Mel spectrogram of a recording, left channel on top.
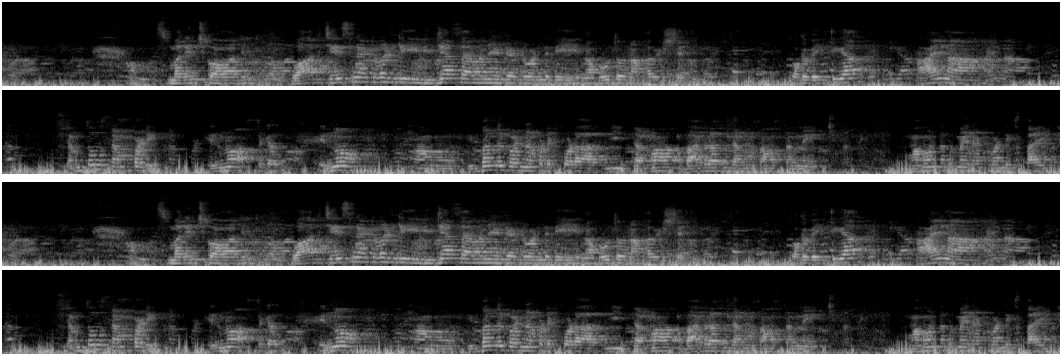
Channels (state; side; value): identical; both; correlation 1.00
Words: స్మరించుకోవాలి. వారు చేసినటువంటి విద్యాసేవ అనేటటువంటిది నా భూతో నా భవిష్యత్. ఒక వ్యక్తిగా ఆయన ఎంతో శ్రమపడి ఎన్నో ఇబ్బందులు పడినప్పటికీ కూడా ఈ భాగరాజు ధర్మ సంస్థల్ని మహోన్నతమైనటువంటి స్థాయికి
